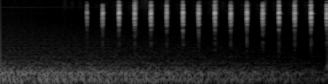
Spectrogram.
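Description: Edited sound effect: a deep boom that drops in pitch and fades into a long low rumble, joined about a second in by a clock ticking fast, about six ticks a second, under a countdown title card.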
